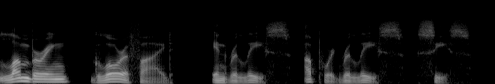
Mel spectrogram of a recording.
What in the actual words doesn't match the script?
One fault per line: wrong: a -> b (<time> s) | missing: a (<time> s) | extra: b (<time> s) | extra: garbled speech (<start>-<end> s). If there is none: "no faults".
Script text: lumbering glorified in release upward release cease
no faults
